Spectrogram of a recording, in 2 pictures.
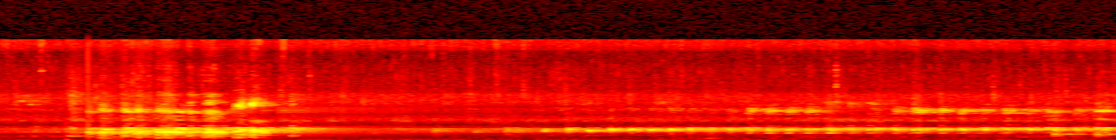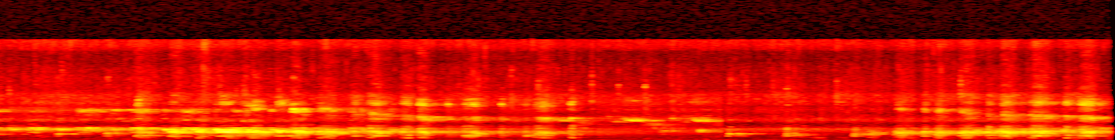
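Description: Chukar partridges calling, a rapid run of repeated chuck notes. A short loud burst about a second in, then a long run of calls, peaking around the middle, and another run starting near the end.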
